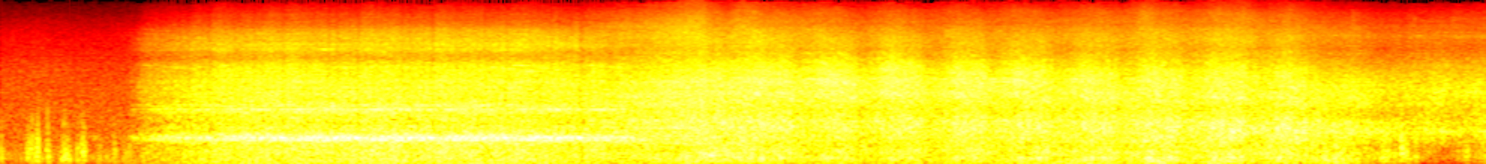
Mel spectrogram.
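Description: A high-speed train rushes loudly past close by.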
